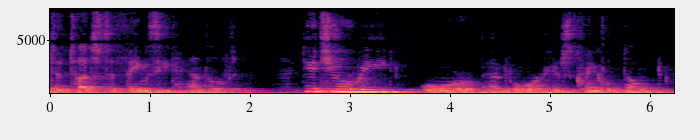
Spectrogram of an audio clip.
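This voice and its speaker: A woman's fairly low voice, very slow pace and lively intonation over noticeable background noise. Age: 80s+. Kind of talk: poetry reading.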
